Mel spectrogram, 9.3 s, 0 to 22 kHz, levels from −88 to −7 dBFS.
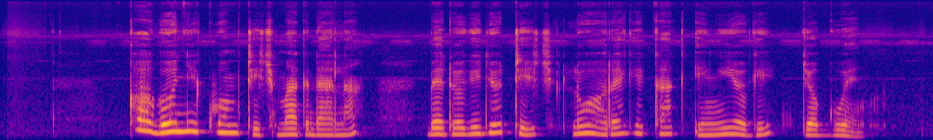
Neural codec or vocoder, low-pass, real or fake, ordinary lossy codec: none; none; real; none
